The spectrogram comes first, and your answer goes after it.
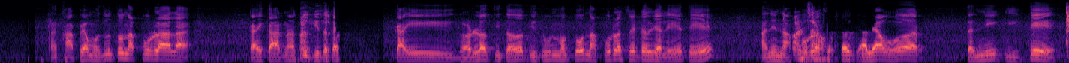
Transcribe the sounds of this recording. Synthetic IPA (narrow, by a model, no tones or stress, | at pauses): a̰kʰapjaməd̪ʱuːnt̪onak̚puɾlaːla̰ | kaiːkaɾɳast̪ot̪it̪ʰəka | kaiːɡʱəɽlət̪it̪ʰət̪it̪ʰuːnməɡ̚t̪onak̚puɾlaseʈəld͡zalet̪e | a̰ɽ̃inakpuɾlaseʈəld͡zaljaʋəɾ | t̪janːiːʔikt̪e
